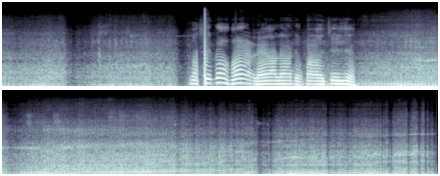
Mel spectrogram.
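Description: A motorcycle engine hums and revs while riding.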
